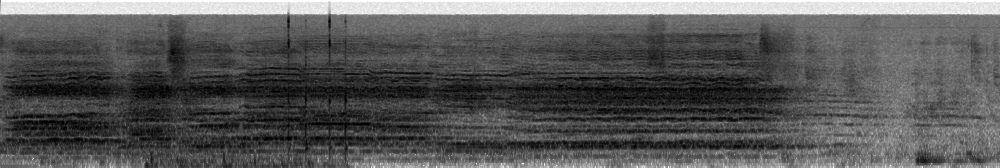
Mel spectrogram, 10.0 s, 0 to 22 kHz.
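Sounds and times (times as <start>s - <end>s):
church choir singing unaccompanied: 0.0s - 8.4s.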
